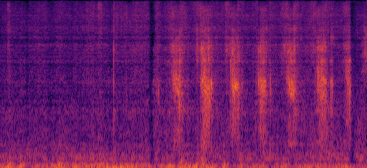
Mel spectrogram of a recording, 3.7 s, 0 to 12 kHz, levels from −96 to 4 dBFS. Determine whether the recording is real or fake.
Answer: fake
